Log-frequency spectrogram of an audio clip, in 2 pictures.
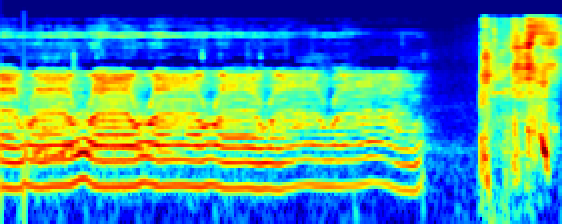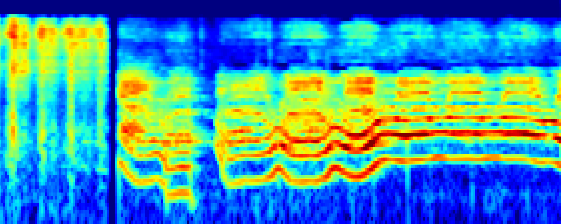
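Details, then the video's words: A female husky indoors 'talks' to her friends on the television: long, drawn-out howling vocalisations with a wavering, undulating pitch, broken midway by a short noisy burst, then resuming in sustained, rising and falling moans. "Chatty Husky Loves Talking to Her Friends on the TV"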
